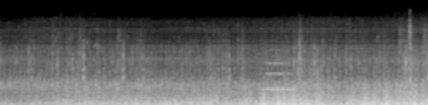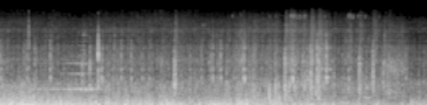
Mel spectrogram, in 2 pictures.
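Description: Mountain bike rolling fast down a rocky gravel trail: tyres crunching over loose stones and the bike rattling over the bumps. It gets louder over the first few seconds as speed builds, with two brief squeaks.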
